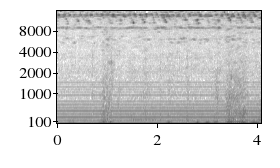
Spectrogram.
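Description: Steady electrical mains hum: several fixed tones held level, with a low rumble underneath.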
